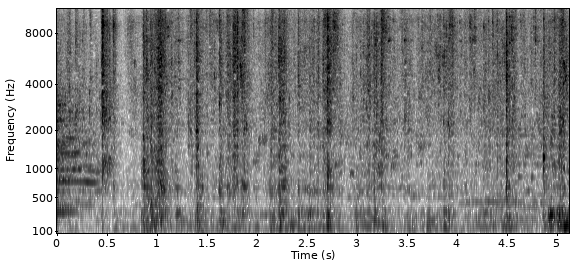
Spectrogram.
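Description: Tap water running into a plastic colander while hands rub and stir a batch of small, round katarua mushrooms, which clatter against each other and the colander in a quick, uneven run of clicks.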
